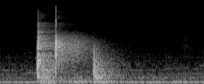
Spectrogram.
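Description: A carom billiards shot: a sharp click as the cue tip strikes the cue ball, a second sharp ball-on-ball click a fraction of a second later, then a softer knock just under a second in.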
